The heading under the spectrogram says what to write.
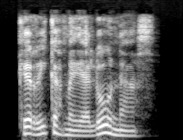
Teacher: es decir empieza abajo y termina más bajo aún en cambio las exclamativas tienen un acento tonal nuclear que se llama tritonal donde encontramos un tono bajo seguido de un tono alto y luego un tono bajo · la primera emisión es una exclamación fíjense como sube y baja el F cero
